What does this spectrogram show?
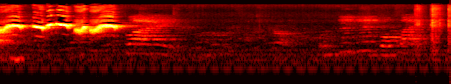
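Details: Chinese hwamei housed in a bigger cage giving a loud burst of fluid, looping whistled notes for about a second, then fading into soft scattered sounds and near silence.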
